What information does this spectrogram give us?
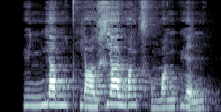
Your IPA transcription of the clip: y˧˥ n m j ä˥ m i˧˥ pʰ j ɑ˧˥ ʊ̯ ɕ j ä˥˧ ɻ w ɑ˥˩ ŋ t͡sʰ ɤ˩ m ɑ˧˥ ŋ p ɥ ɛ̰˨˩˦ n

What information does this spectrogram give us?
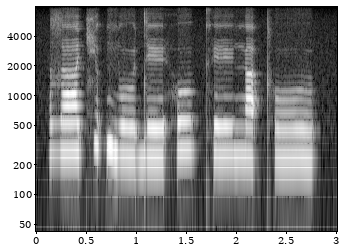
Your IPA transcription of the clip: z ä˦ t͡ɕ ʊ˦ ʔ ɲ o˨ ʊ̯ d e˨ ɪ̯ h o˦ ʊ̯ kʰ e˦ ɪ̯ ŋ ä˦ ʔ tʰ o˦ ʊ̯

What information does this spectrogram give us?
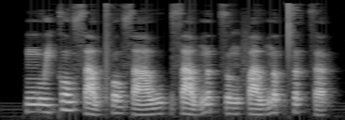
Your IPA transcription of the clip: n̪ uː˧ j k o˥ w s aː˨˩ w pʰ o˧ w s aː˨˧ w | s aː˨˩ w n̪ ɐ˥ t̚ s ʊ˨ ŋ f aː˨ w n̪ ɐ˥ p̚ t͡s ɐ˥ t̚ s ɐ˨ k̚

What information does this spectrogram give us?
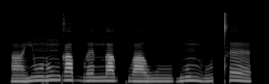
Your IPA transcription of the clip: ã˨ j ũ˦ ɾ ũ˦ ɡ a˦ b ɛ˦ n a˦ kʷ aː˨ w uː˨ ɡ ũ˦ m u˨˦ tʰ ɛ˦˨

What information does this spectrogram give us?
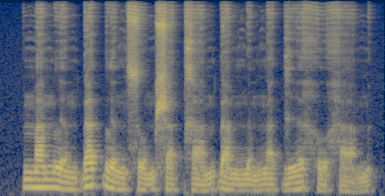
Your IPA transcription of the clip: m a˧ m l ə˨˩ m ɗ a˦˥ t̚ l ə˨˩ ŋ s o˨˩˦ m ʂ a˨˩ t̚ x a˨˩˦ m ɗ a˨˩ m ŋ ə˨˩˨ m ŋ a˨˩ t̚ ɣ ɨ˧˥ ə̯ h o˨˩˦ h a˨˩˨ m

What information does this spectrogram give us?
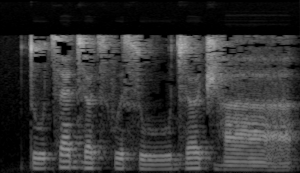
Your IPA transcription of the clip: t u t͡s æ d͡z œ t͡s f ɯ s uː d͡z œː t͡ʃ ɦ aː

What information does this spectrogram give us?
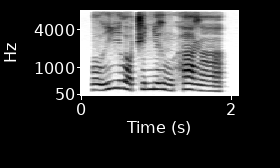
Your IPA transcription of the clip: o˨ ɣ iː˦ l ɔ˨ t͡ʃ ɪ˦ ɲ ɪ˦ ɣ ũ˨ h a˦˨ ɣ ã˨

